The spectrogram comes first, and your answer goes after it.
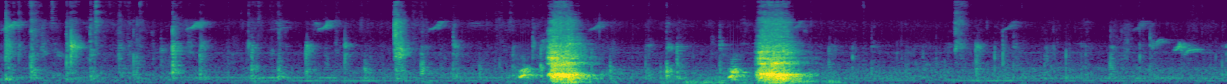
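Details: Desi bull in a village calling a companion to come home, giving two deep, rough bellows about two seconds apart after a quiet stretch, while small birds chirp thinly in the background.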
